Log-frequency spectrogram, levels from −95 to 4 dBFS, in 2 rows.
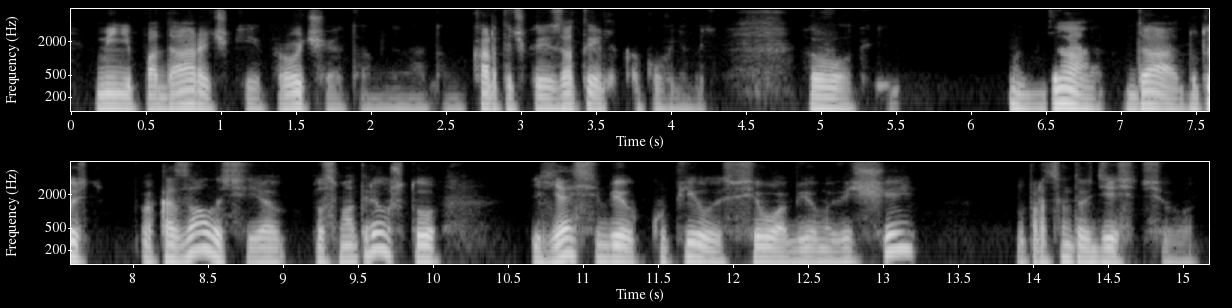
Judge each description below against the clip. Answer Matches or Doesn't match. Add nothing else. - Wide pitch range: Doesn't match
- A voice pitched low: Matches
